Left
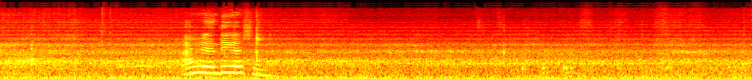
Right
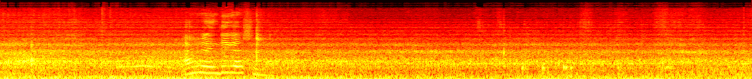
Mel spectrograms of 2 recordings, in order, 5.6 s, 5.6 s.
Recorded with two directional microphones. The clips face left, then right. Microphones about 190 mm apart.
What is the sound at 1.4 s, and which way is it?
Speech, 70° left (ahead or behind).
